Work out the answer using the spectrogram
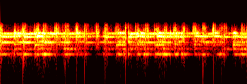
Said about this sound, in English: I want to ring the bell for Self-Invested.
